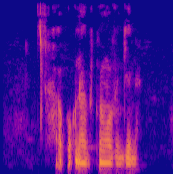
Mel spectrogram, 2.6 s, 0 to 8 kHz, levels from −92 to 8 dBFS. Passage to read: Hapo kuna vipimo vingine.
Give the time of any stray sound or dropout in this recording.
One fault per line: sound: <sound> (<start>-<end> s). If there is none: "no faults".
no faults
